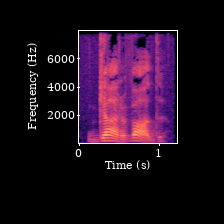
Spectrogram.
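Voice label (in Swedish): "garvad", Swedish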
